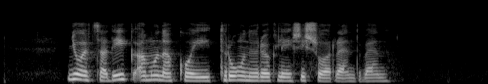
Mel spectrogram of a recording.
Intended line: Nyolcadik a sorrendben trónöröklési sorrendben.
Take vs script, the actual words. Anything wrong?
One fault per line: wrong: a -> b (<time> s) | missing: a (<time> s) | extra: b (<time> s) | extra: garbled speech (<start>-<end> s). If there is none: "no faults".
wrong: sorrendben -> monacói (1.4 s)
